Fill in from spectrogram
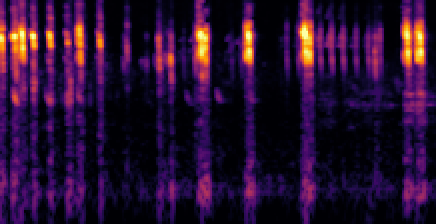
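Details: Wild velvet-fronted nuthatches calling at rivals in a jontrot combination of many noisy birds: irregular clusters of sharp, high, clicking chips, several overlapping voices, gaps of quiet between bursts.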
